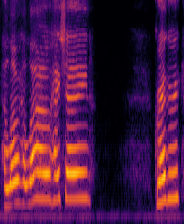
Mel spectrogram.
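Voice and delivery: high bright hello; cheerful greeting. Real, not acted. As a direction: call out happily to friends. Greeting friends at station.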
